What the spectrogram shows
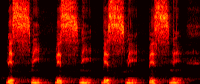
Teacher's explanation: sin huruf yang mengalir sehingga tidak dihentak, tidak memantul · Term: sin sukun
